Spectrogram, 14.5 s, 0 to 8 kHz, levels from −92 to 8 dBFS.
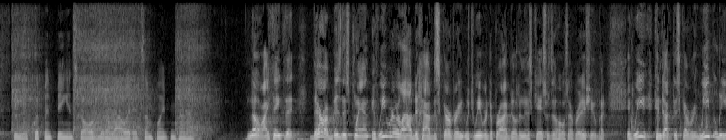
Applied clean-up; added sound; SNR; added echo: none; Domestic sounds, home sounds; 20 dB; none.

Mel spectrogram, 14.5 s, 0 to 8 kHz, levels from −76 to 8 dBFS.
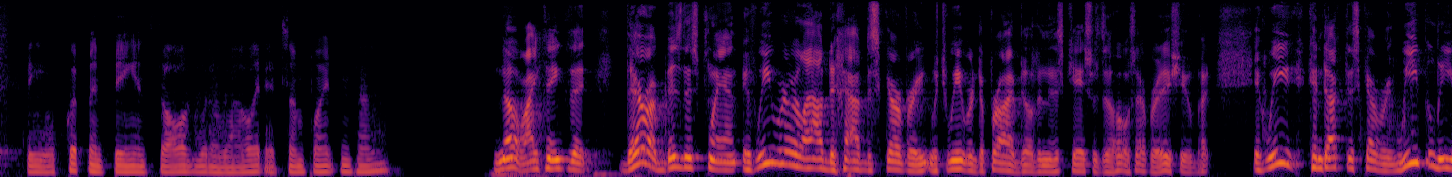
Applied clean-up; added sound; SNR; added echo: neural mask model DeepFilterNet 3.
